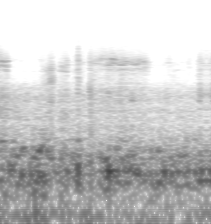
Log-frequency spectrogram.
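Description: Pigeons kept by a Lahore fancier coo steadily in a low, continuous murmur, several birds blending together at moderate distance without talk.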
